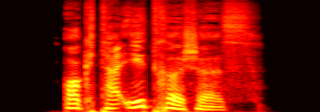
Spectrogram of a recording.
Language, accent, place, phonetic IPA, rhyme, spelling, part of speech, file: German, Germany, Berlin, [ɔktaˈʔeːtʁɪʃəs], -eːtʁɪʃəs, oktaetrisches, adjective, De-oktaetrisches.ogg
- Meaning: strong/mixed nominative/accusative neuter singular of oktaetrisch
